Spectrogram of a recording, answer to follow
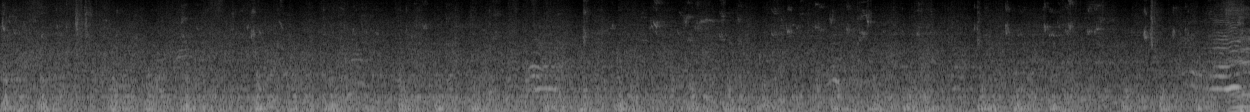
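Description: A basketball bouncing on a hardwood court during live play, with players' shoes on the floor, over a steady murmur from the arena crowd.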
